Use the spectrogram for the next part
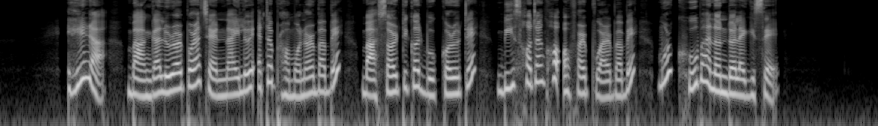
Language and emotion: Assamese, happy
